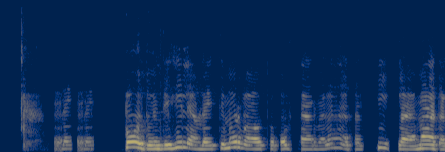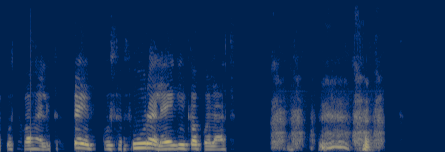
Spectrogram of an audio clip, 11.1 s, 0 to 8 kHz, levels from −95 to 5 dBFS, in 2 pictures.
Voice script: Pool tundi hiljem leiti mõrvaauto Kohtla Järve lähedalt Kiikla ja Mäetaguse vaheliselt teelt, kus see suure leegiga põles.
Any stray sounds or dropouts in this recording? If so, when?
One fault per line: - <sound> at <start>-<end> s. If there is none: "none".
- laugh at 0.7-1.2 s
- laugh at 8.9-10.4 s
